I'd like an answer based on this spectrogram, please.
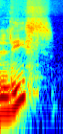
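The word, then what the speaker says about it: Lys: la batalla de la Lis en el 18 en Francia. La li sería eh sería la pronunciación correcta, ¿no?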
